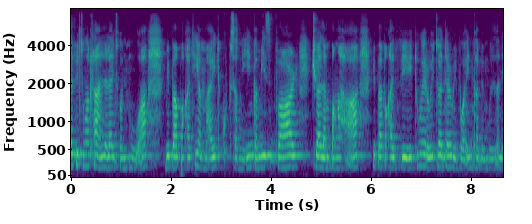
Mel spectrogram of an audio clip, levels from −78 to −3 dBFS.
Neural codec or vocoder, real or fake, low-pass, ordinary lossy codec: vocoder, 44.1 kHz, 128 mel bands every 256 samples, BigVGAN v2; fake; 7.2 kHz; AAC, 48 kbps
